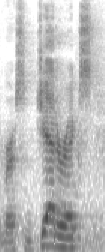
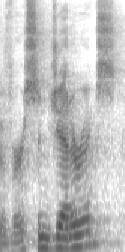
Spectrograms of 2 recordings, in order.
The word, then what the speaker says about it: Vercingetorix: Though I think Vercingetorix is probably closer to an accurate pronunciation, at least if we're looking at a Roman pronunciation, because the C was pronounced as a hard C, a K, so it probably would have been Vercingetorix, and Caesar might have been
